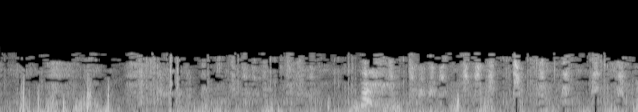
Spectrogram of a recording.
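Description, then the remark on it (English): A dog behind a fence barks in short yips and whimpers restlessly, the sounds coming in quick irregular bursts, with faint talking mixed in the background. “You're behind the fence. There's a few. And that's one.”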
